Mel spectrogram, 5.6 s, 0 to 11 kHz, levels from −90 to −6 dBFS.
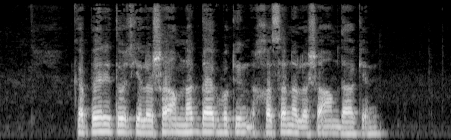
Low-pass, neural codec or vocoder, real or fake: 9.9 kHz; none; real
